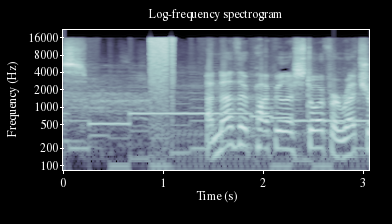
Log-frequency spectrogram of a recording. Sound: static

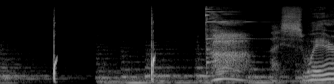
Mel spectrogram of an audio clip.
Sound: gasps

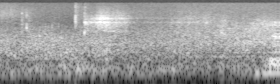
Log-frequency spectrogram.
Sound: he sighs

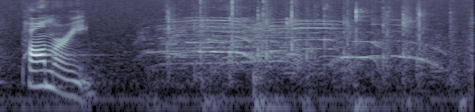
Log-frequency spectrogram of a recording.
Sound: audience applauds

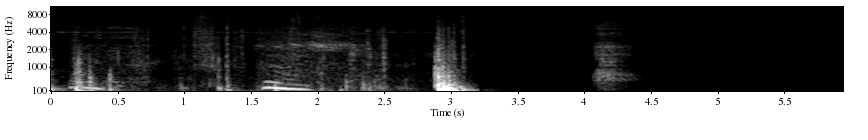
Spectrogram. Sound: let's out a sigh

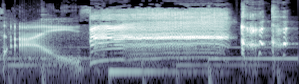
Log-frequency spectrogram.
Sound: babbles; coughing

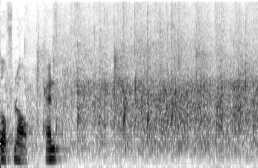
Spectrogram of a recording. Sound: applause

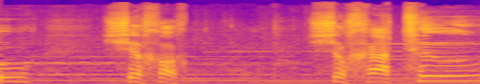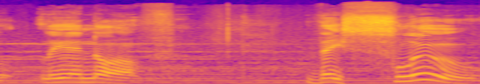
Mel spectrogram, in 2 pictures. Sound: speaking in Hebrew

